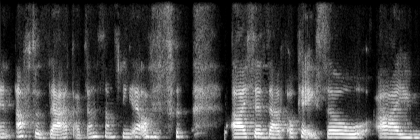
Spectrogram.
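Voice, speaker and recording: This woman's voice is somewhat breathy. She keeps a medium pitch and fairly even intonation. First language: not English. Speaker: hypnotherapist and co-author. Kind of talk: interview, personal story. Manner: halting, with fillers.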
